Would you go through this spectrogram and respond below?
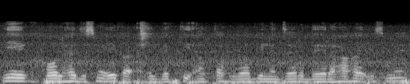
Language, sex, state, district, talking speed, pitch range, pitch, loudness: Hindi, male, Rajasthan, Bikaner, 220 wpm, 125-140 Hz, 130 Hz, -18 LUFS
